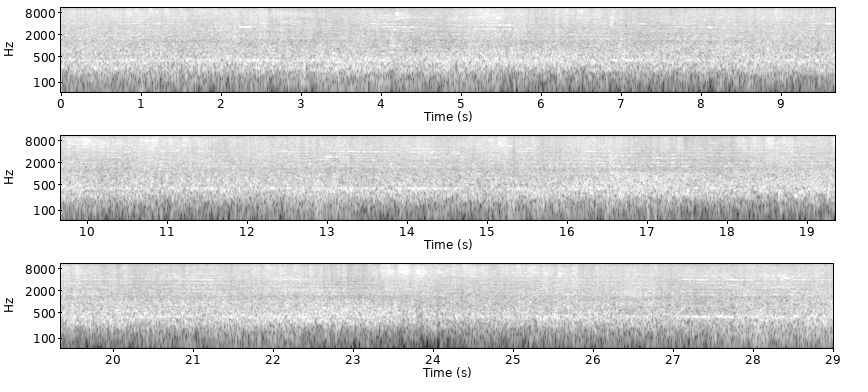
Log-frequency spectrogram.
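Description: Freight train cars rolling past close by: a steady, loud noise of steel wheels on the rails, with faint high-pitched wheel squeal.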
